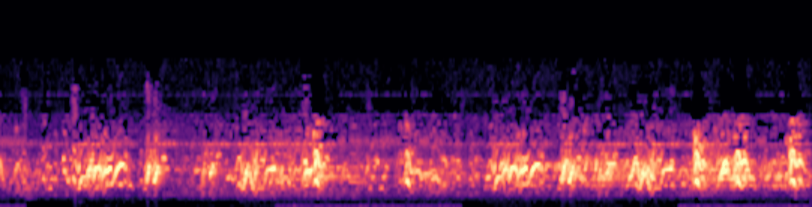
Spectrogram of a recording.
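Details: Whistling duck flock sound: high, chattering whistles in uneven bursts, louder after a brief lull, with squeaky up-and-down notes crowding together throughout.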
